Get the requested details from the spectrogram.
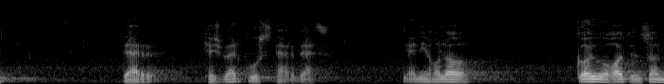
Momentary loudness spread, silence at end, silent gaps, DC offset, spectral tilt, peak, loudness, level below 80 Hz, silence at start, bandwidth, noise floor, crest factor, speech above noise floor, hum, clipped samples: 23 LU; 0 s; none; under 0.1%; -7 dB/octave; -10 dBFS; -30 LUFS; -70 dBFS; 0 s; 9.2 kHz; -60 dBFS; 22 dB; 32 dB; none; under 0.1%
